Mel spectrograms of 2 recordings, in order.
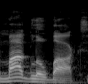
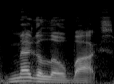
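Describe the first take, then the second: First: The name is said with three syllables. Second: The name is said with four syllables. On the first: The speaker calls it wrong. "why he called it Maglobox" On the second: The speaker calls it right. "it's Megalobox"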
